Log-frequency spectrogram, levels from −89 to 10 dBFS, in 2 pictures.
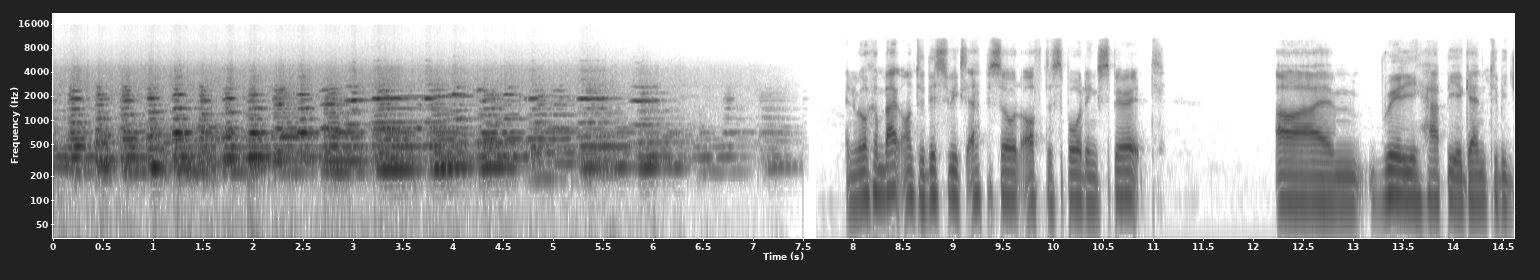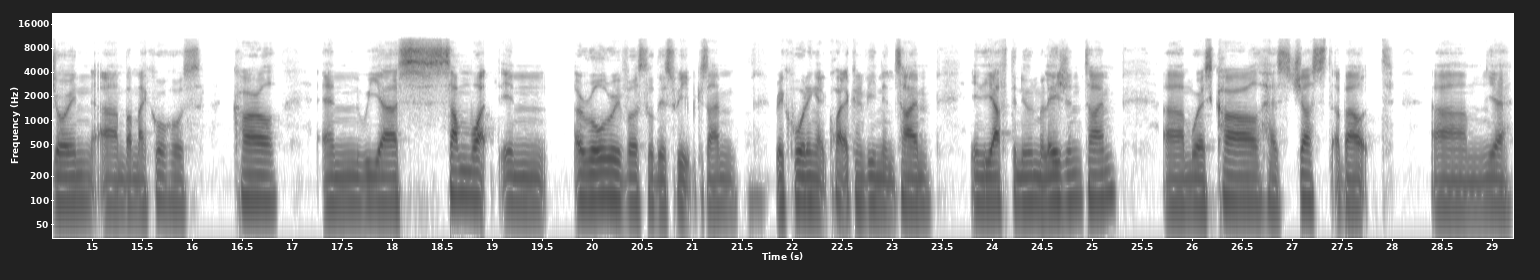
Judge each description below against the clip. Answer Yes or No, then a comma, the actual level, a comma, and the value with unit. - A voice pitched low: Yes, low, 100 Hz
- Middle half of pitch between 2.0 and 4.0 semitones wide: Yes, average, 3.2 semitones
